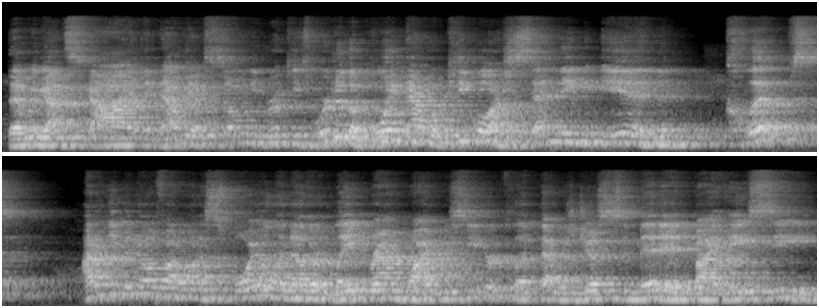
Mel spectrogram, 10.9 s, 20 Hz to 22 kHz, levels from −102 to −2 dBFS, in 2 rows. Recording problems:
off-mic speech; far
room echo; noticeable; dies away in 1 s
chatter from many people; faint; throughout; 25 dB below the speech

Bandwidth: 15 kHz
